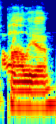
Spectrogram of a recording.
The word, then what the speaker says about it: Paglia: So Camille, do you pronounce it Paglia? I never got this straight. – It's Paglia.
